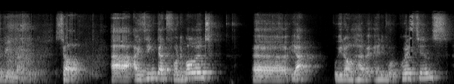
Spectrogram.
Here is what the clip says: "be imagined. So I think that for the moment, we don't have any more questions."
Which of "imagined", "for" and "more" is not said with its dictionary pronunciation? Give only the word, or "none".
imagined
